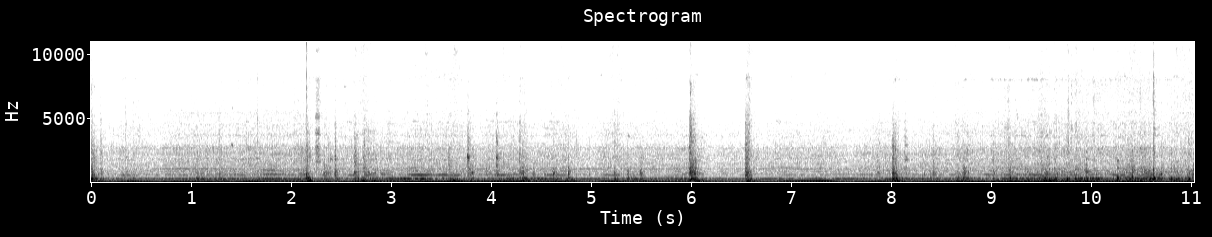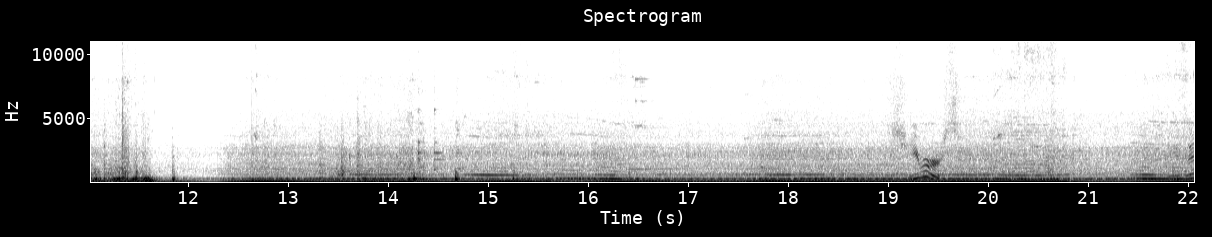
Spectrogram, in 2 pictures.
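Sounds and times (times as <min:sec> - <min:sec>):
skid steer engine running: 0:00.0 - 0:22.0.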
